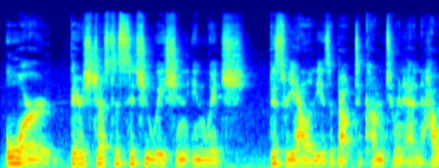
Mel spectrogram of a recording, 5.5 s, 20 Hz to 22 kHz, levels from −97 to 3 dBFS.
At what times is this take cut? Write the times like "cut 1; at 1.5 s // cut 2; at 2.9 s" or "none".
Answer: none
